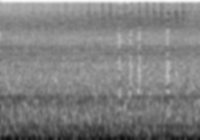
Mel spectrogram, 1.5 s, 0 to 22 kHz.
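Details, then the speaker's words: ComfortBilt HP42 Alpine pellet stove, first run after assembly with flame just established: soft even whoosh with faint steady hum, no rattle or squeal; combustion fan sounds normal. "It gives you kind of an idea of how loud the fan is. That was a concern I had when I bought this unit, was how loud was it going to be, because this is going to be setting in our main living area of our home, so I didn't want it to be too loud."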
